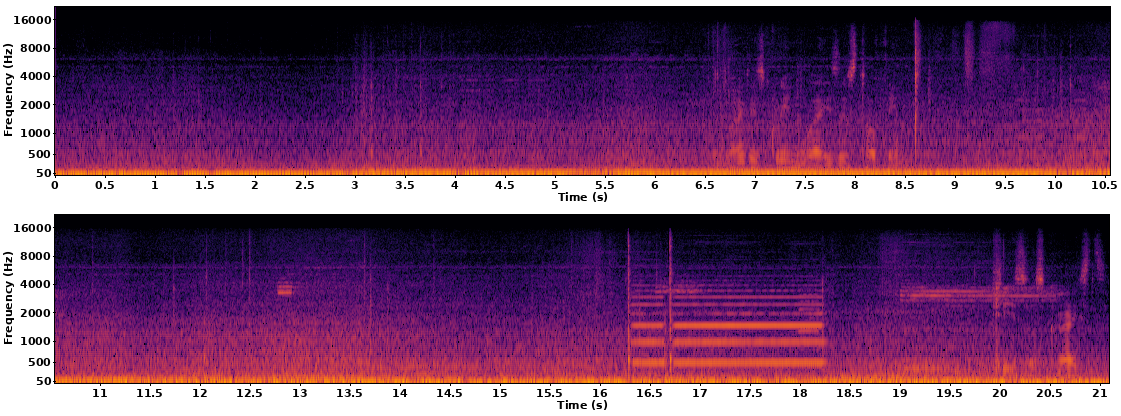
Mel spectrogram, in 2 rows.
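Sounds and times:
road and engine rumble: 0:00.0 - 0:21.0
vehicle horn: 0:09.8 - 0:10.9, 0:12.7 - 0:13.1, 0:16.2 - 0:20.8.

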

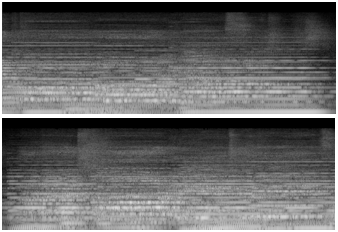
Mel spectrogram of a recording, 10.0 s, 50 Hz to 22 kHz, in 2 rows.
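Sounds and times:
congregation singing a hymn: 0:00.0 - 0:10.0
organ accompaniment: 0:00.0 - 0:10.0.

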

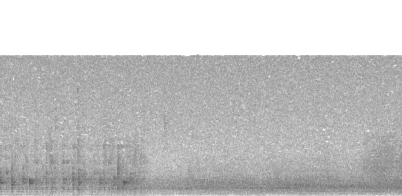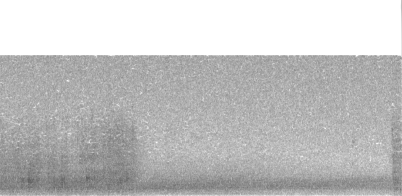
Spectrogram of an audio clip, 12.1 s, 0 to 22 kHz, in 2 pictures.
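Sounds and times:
hookah water bubbling: 0:00.0 - 0:02.4.

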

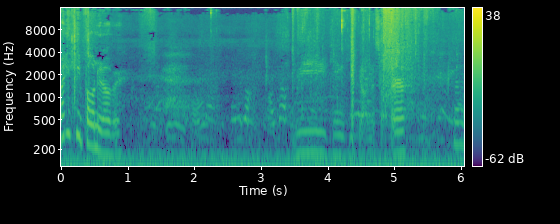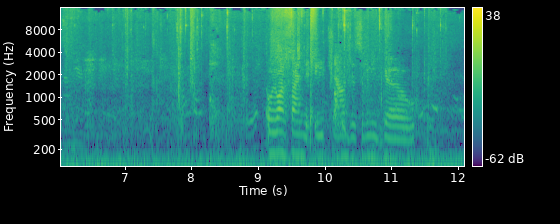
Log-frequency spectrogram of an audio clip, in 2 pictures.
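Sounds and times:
footsteps: 0:03.8 - 0:12.0.

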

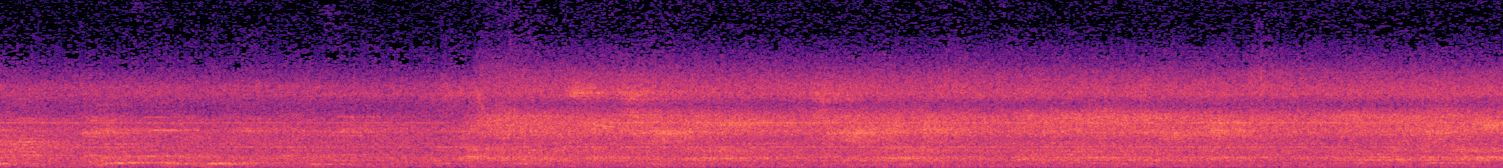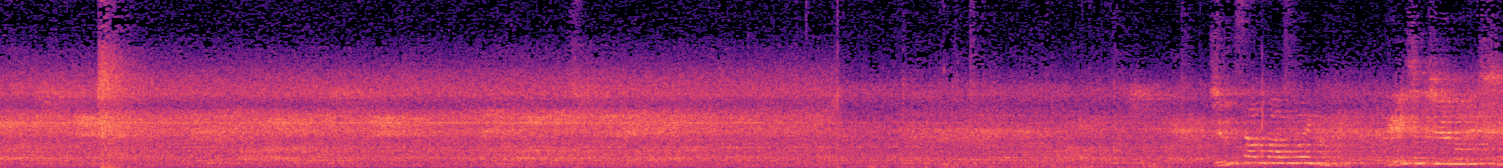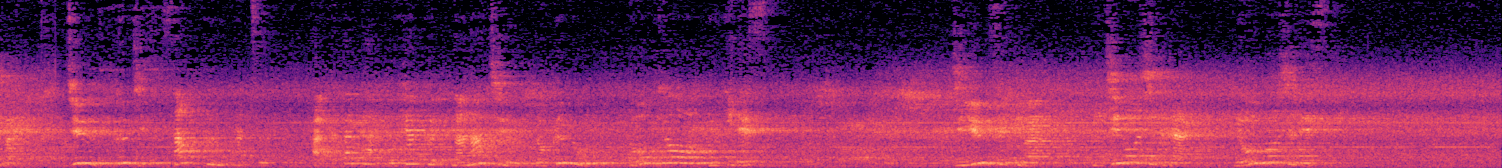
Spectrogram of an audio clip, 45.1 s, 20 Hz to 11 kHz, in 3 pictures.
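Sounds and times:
echoing station hall noise: 0:00.0 - 0:45.0
train humming at platform: 0:00.0 - 0:45.0.

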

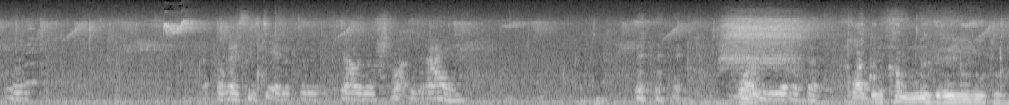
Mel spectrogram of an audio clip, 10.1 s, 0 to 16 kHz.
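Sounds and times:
macaque calls: 0:07.2 - 0:08.3.

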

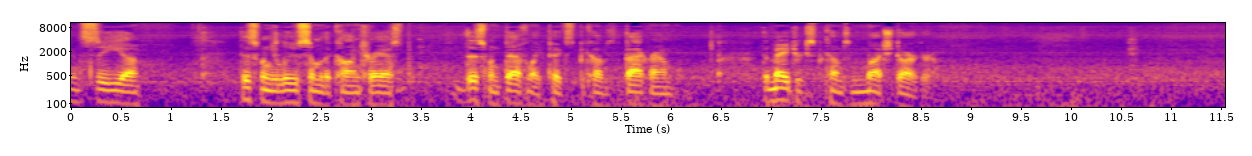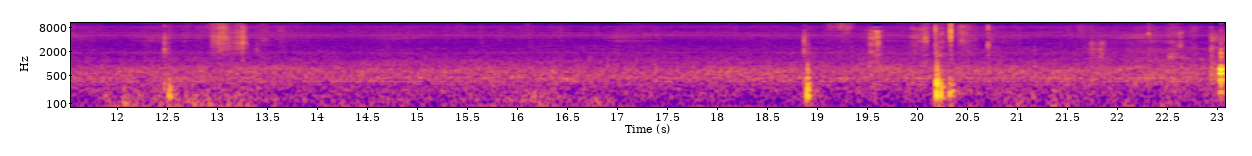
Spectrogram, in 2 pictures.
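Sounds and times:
low background rumble: 0:00.0 - 0:23.0.

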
